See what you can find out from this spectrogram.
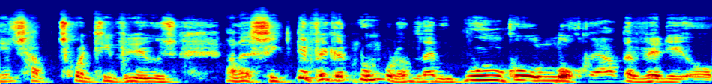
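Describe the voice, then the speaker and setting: A man speaks with a Yorkshire accent at a moderate pace. His pitch is high and his intonation lively. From Yorkshire, northern England. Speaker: crime novelist. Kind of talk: tutorial. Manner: conversational. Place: home room. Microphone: webcam.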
